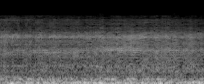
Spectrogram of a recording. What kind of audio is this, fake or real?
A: fake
